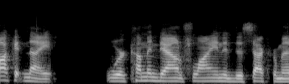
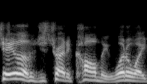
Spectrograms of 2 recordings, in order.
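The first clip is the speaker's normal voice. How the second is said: play-acted frantic outburst in full panic; 2 semitones higher than usual. Retelling a call to the speaker's wife, reenacting own panicked words. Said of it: "So I call my wife in a panic".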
